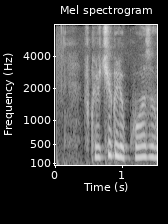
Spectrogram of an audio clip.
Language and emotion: Russian, neutral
